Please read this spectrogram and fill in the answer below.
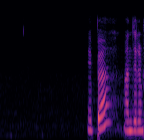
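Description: A single faint click about a third of a second in, as the glass lid is lifted off the steamer pot, then a woman's voice speaking loudly from just over a second in.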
